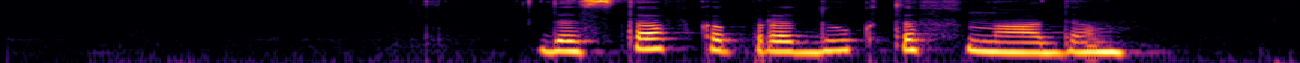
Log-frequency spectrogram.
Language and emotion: Russian, neutral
